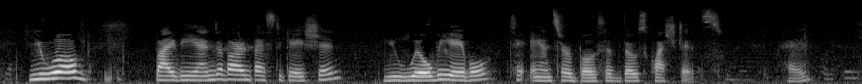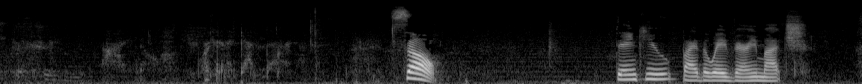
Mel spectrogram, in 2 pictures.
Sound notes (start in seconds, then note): 10.3 whispers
